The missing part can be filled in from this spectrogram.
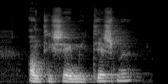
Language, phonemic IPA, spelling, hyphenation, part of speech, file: Dutch, /ˌɑn.ti.seː.miˈtɪs.mə/, antisemitisme, an‧ti‧se‧mi‧tis‧me, noun, Nl-antisemitisme.ogg
- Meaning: antisemitism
